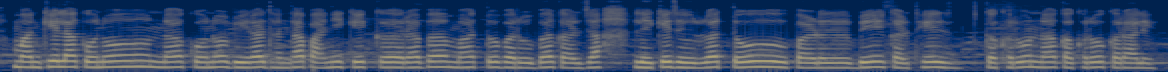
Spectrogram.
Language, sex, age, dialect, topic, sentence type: Chhattisgarhi, female, 18-24, Western/Budati/Khatahi, banking, statement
